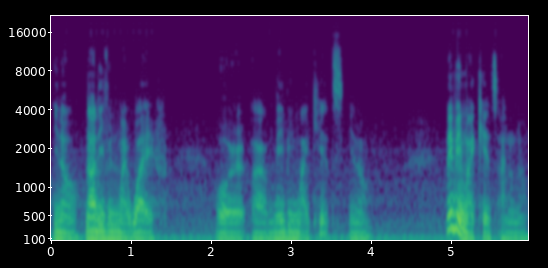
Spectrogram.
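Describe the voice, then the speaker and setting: At a moderate pace with long, frequent pauses, a man speaks in a fairly low pitch, his somewhat breathy, dark and mellow tone flat and monotone. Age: 40s. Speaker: interviewee talking about family. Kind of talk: personal interview. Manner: hesitant, many fillers.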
